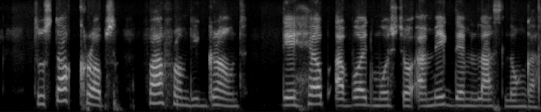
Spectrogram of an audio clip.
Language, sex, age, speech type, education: Nigerian Pidgin, female, 30-45, spontaneous, tertiary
